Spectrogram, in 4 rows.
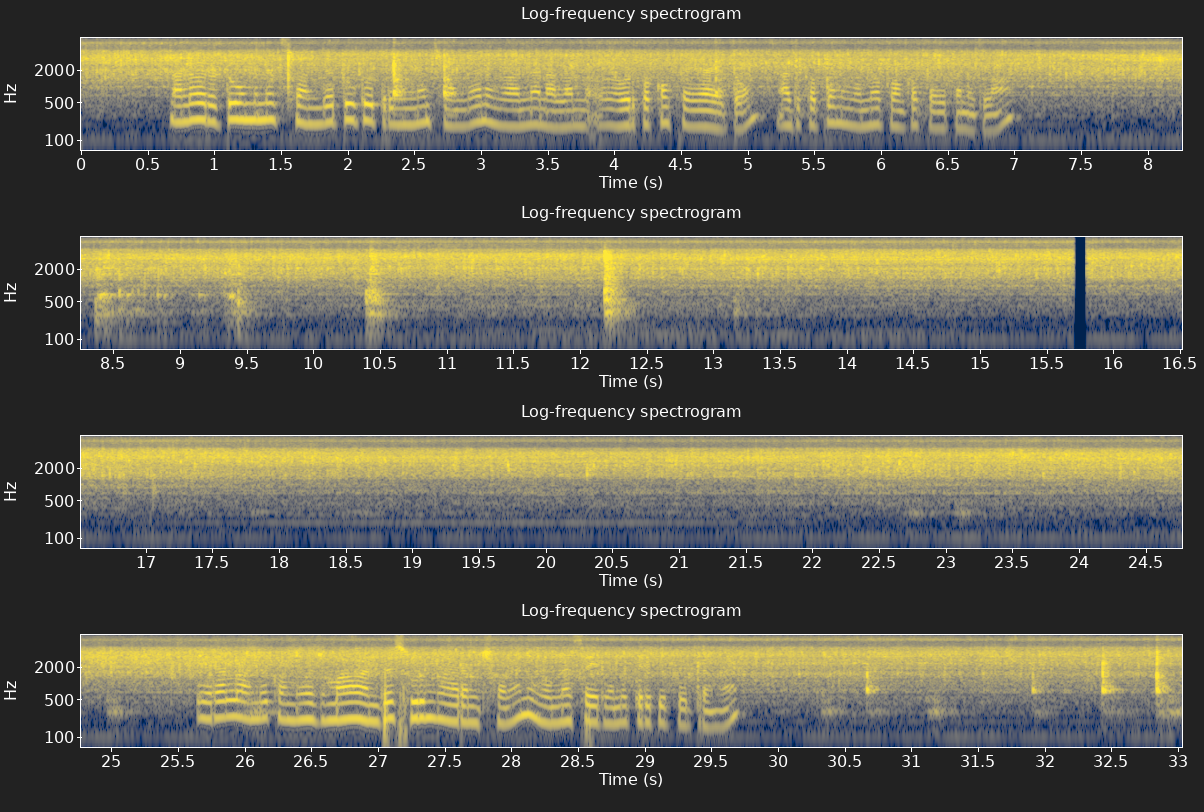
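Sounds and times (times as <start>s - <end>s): prawns sizzling in hot oil: 0.0s - 33.0s
metal spoon knocking on pan: 10.4s - 10.7s, 12.2s - 12.5s, 30.3s - 31.3s, 31.9s - 33.0s.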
